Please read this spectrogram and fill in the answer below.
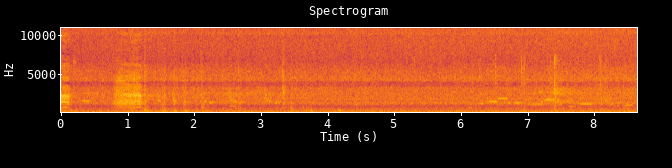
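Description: Steady low outdoor background noise with a faint constant hum, a short rush of noise about a second in, and a few faint high bird chirps near the end.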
